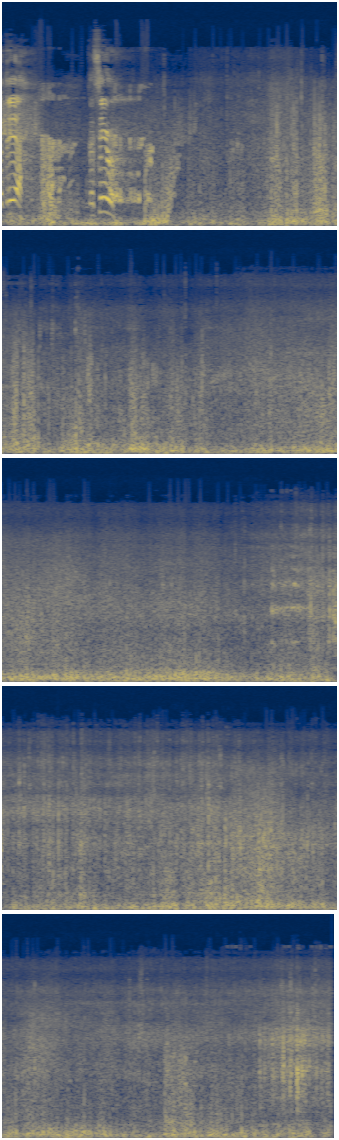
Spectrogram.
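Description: Wind rushes loudly past a moving mountain bike.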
